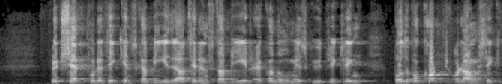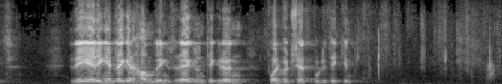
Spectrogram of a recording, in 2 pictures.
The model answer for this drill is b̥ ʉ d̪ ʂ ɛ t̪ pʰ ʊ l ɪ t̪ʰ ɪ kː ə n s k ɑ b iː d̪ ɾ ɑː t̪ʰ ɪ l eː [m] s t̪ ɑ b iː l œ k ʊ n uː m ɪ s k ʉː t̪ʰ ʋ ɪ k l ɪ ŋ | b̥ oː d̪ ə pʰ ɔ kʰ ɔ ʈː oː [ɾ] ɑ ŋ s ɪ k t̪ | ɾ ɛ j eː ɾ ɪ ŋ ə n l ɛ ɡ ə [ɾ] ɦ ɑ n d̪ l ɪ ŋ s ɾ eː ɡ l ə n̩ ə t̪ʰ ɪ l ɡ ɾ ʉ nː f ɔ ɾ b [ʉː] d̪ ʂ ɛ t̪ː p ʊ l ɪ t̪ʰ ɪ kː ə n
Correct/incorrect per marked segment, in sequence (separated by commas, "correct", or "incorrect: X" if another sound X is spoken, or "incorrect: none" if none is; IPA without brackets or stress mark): incorrect: n, incorrect: l, correct, incorrect: ʉ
